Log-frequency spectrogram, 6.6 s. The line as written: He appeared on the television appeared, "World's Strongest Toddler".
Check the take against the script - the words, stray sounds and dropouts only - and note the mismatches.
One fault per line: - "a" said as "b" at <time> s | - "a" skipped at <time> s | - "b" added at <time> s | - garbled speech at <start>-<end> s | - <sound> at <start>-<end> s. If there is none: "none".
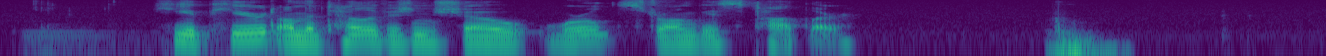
- "appeared" said as "show" at 2.2 s
- thud at 5.2-5.7 s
